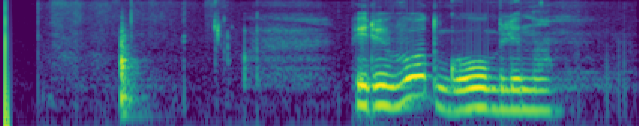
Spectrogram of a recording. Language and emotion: Russian, sad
